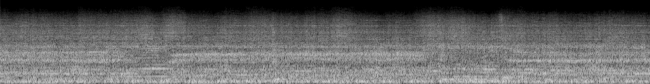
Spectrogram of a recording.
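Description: Live heavy metal band playing loud: distorted electric guitars holding chords that change every second or two over drums and bass.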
